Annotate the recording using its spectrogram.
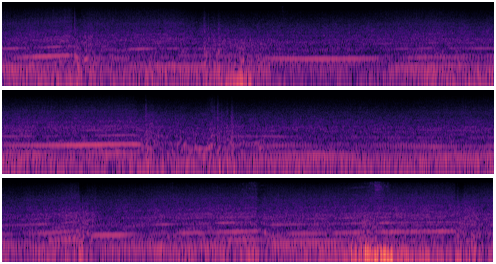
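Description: A race car engine roars loudly, rising in pitch through each gear and dropping at each shift.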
